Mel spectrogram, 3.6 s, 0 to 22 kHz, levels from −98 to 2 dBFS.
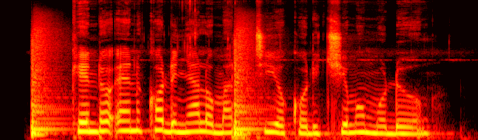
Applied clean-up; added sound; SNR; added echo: none; Snare drum; 6 dB; none.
